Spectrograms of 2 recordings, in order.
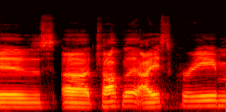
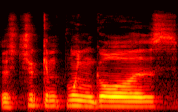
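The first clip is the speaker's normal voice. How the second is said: put-on loud New York Brooklyn accent; 5 dB louder than usual. Reading out a menu at the table: Brooklyn accent. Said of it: "I'm saying this in a Brooklyn accent".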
